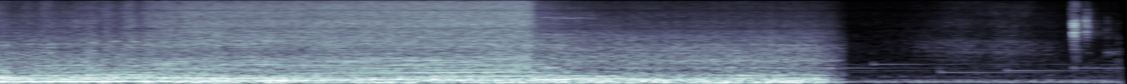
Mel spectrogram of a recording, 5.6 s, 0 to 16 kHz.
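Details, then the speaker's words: Twin-turbo 4.6 2-valve Mustang, forged build, about 3,000 miles, cheap filters: hard wide-open-throttle pull with violent choppy flutter from about 3500 rpm, wastegates heard opening and closing; turbo flutter under acceleration. "if you heard on that video clip right there you'll hear around 3500 rpm which is be a right around here it started to water quite violently and you could even tell when it's under wide-open throttle on the throttle you could hear them waste gates opening and closing"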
